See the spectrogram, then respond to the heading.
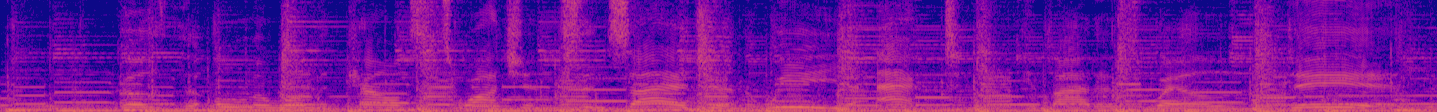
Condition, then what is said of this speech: None; typical speech.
